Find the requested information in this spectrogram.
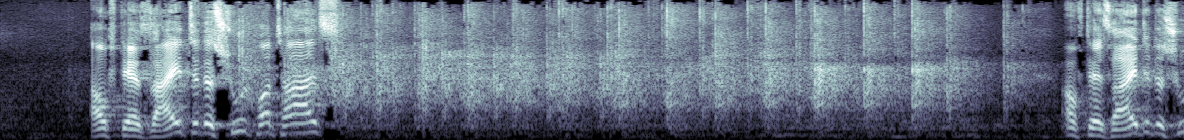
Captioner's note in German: Beifall Freie Demokraten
